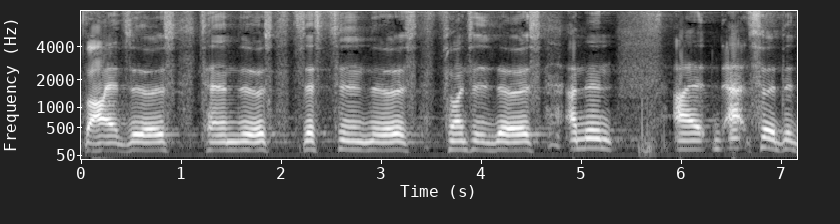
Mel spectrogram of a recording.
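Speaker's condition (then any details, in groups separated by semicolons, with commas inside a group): Speech impediment after cancer surgery; incurable recurrent cancer in mouth floor and tongue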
